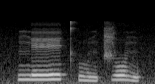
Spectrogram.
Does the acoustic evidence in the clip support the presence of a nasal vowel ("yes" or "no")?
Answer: no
